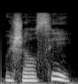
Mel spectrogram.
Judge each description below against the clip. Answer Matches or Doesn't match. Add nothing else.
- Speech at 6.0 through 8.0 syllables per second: Doesn't match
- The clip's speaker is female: Matches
